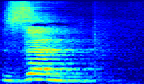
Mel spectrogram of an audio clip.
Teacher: But in the Lebanese accent, we pronounce it as a z, zen. Okay?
